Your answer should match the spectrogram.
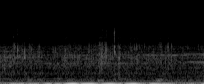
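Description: Clear plastic parts bag rustling and crinkling as it is picked up and handled, with the irregular rubbing noise of the hand-held recording moving about.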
